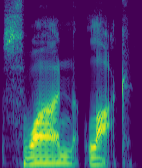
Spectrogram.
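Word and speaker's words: Xuân Lộc: And he's like, it's uh it's so X u L O C is pronounced Swan Lock. Okay. Swan as in the bird and then lock as in L C.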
